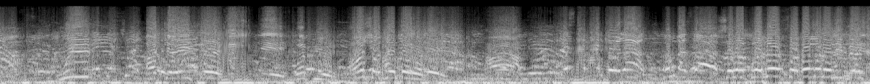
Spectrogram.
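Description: Hubbub of a party crowd: many voices talking over one another at once, with heavy bass notes from music pulsing underneath.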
